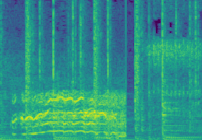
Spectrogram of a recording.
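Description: A horse whinnying once, a call of a little over a second with a wavering, quavering pitch. Background music with a steady beat comes back in after it.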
